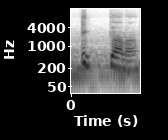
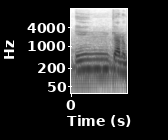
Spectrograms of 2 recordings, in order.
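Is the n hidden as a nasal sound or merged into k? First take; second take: merged k; hidden nasal. First: The n is pressed into a doubled k. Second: The n is a nasal hum without pressing. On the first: The speaker calls it wrong. "Kalau ditekan kan ikkana" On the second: The speaker calls it right. "tanpa ditekan"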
